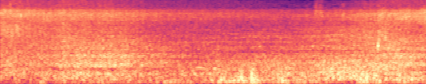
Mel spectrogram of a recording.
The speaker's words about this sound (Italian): E come sempre iniziamo con il suono delle onde del mare, come sapete a me caro, anche se siamo in città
